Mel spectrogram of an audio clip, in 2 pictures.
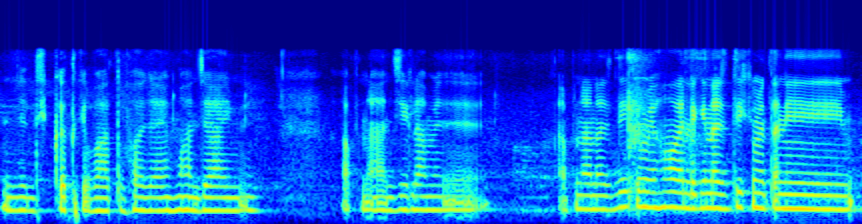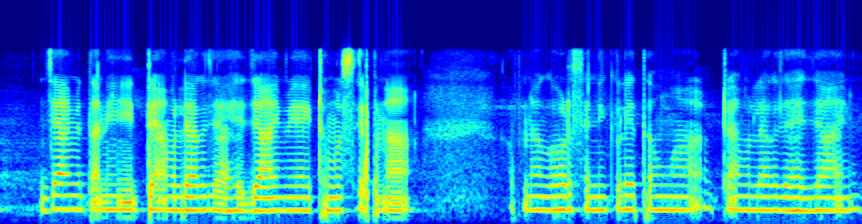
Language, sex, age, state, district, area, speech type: Maithili, female, 30-45, Bihar, Samastipur, rural, spontaneous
